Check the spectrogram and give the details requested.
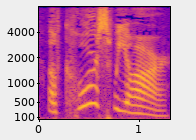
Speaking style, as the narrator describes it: cried Trot

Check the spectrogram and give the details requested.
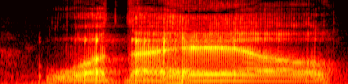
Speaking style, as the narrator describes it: he grumbled

